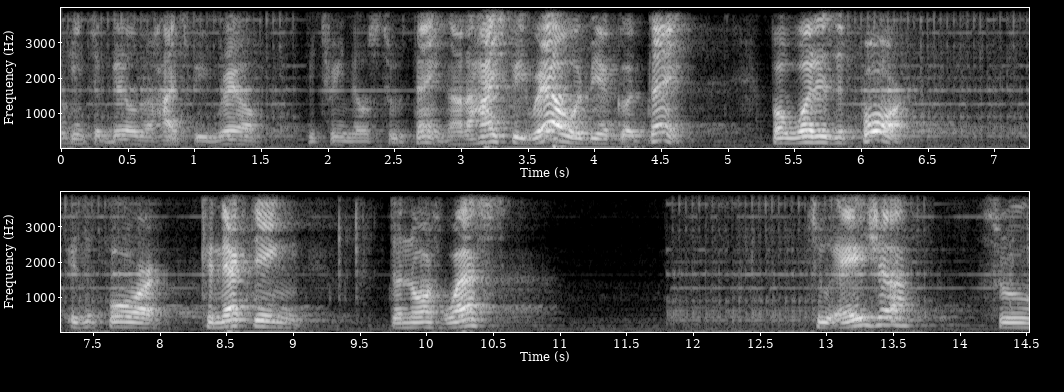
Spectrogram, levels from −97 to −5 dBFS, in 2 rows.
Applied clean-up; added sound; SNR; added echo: neural separator model SepFormer DNS4.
